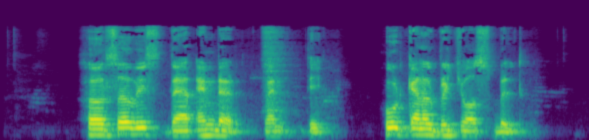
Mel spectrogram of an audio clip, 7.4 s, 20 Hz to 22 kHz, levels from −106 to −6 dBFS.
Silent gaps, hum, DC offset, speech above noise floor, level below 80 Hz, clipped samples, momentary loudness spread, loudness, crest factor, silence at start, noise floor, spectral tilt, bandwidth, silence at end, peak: none; none; under 0.1%; 61 dB; -64 dBFS; under 0.1%; 13 LU; -18 LUFS; 18 dB; 1.1 s; -79 dBFS; -5 dB/octave; 11.5 kHz; 0.8 s; -2 dBFS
